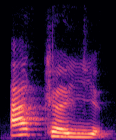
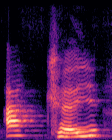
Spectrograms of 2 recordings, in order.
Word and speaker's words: accueil: E en premier mais rappelez-vous que la combinaison C + E se prononce ce et non pas que or dans le mot accueil on entend bien le son que et voici un exemple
